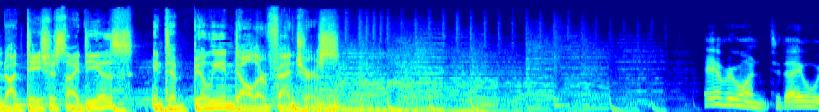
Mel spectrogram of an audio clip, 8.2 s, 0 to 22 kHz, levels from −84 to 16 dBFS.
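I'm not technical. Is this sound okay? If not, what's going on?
Yes, no faults can be heard.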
